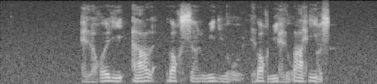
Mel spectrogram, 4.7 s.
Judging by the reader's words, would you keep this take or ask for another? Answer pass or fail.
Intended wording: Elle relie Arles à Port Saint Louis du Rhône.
fail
